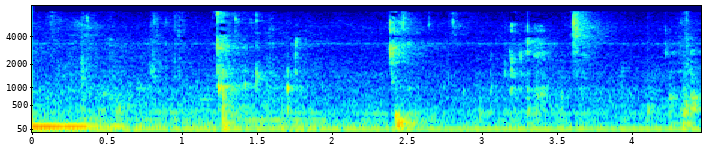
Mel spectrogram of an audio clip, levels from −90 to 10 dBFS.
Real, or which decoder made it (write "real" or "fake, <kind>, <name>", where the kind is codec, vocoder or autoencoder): real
